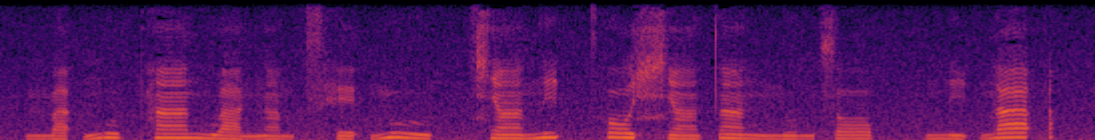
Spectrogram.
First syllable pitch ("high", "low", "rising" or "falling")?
low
